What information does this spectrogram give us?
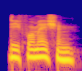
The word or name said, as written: deformation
